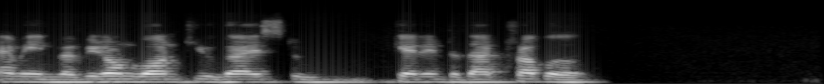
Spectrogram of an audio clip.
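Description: A man talks with animation through an online call.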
